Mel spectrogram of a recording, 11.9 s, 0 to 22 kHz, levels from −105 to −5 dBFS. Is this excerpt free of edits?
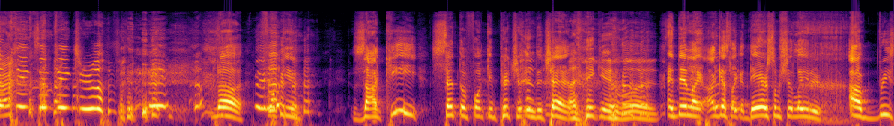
no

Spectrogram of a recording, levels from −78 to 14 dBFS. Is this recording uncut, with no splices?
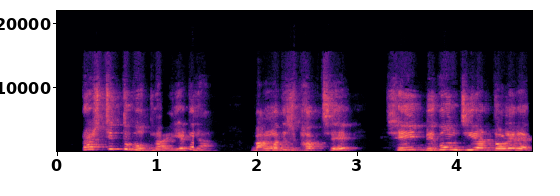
no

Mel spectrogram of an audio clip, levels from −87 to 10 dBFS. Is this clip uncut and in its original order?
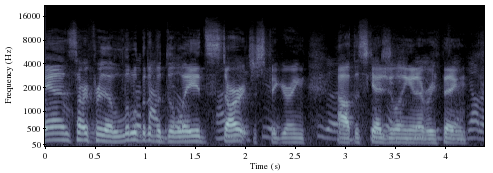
no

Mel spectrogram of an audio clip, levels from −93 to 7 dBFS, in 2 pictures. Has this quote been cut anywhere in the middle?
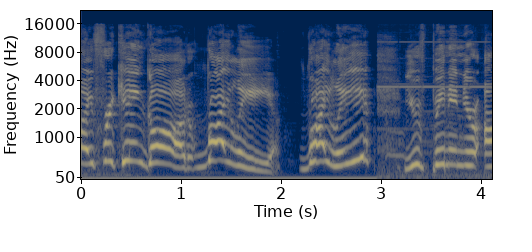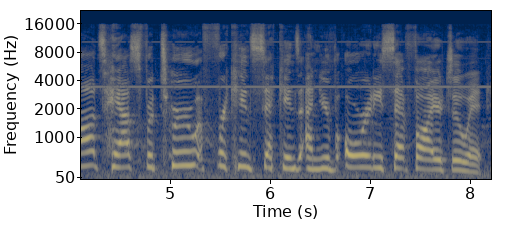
yes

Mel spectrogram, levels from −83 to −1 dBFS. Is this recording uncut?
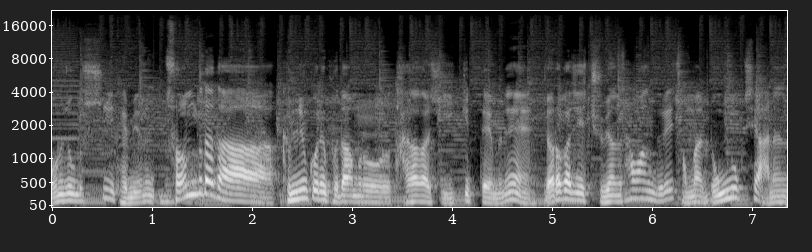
no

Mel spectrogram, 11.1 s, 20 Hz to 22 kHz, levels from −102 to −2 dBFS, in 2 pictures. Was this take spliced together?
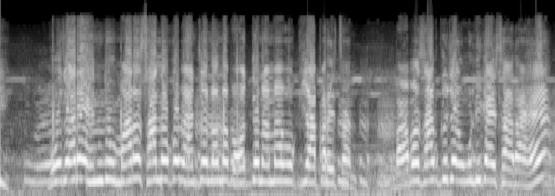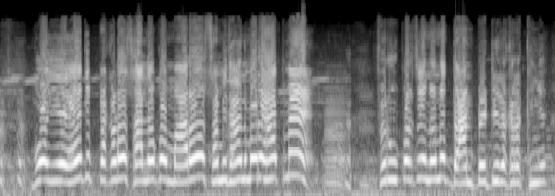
yes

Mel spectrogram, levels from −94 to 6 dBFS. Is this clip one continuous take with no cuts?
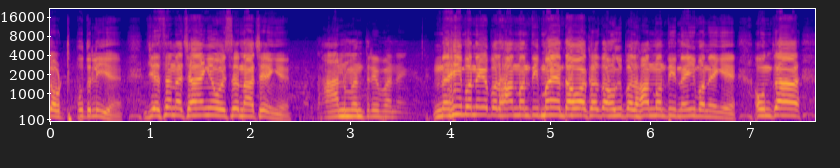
yes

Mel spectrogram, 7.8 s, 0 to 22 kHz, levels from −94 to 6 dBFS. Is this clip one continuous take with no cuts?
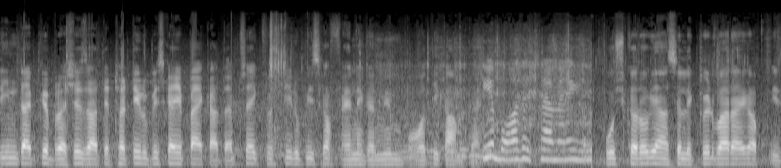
no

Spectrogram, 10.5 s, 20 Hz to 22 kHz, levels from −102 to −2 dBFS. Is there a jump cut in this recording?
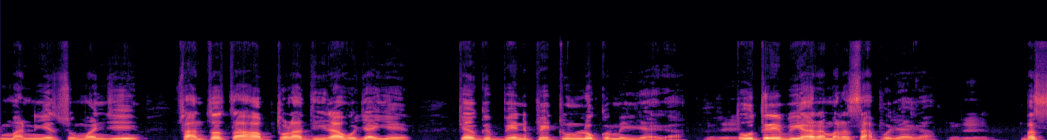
no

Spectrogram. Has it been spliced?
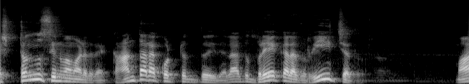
no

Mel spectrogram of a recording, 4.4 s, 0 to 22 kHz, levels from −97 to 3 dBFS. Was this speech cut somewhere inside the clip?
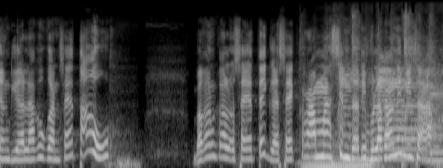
no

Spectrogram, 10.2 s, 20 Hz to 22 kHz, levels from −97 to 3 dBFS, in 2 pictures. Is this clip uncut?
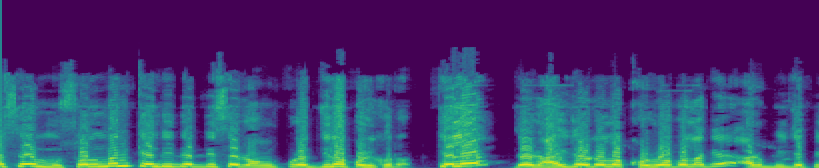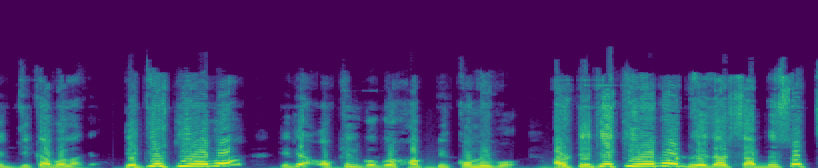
yes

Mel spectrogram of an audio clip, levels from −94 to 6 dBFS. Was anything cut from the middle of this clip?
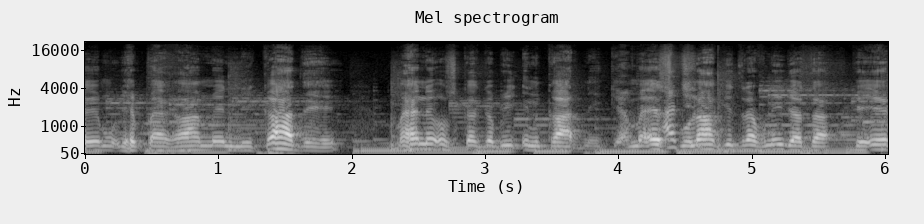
no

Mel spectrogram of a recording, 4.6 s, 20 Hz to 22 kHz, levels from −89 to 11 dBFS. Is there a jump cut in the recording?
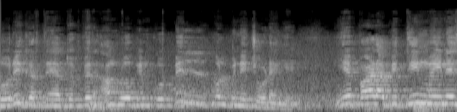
no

